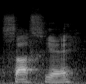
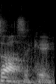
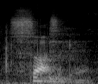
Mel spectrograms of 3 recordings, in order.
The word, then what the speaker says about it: Sasuke: also the great Sasuke, but Or Joey Styles pronounced it Sasuke. no, Not quite pronouncing it the full way. it's Sasuke, kids. Say it with us at home. Sasuke.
